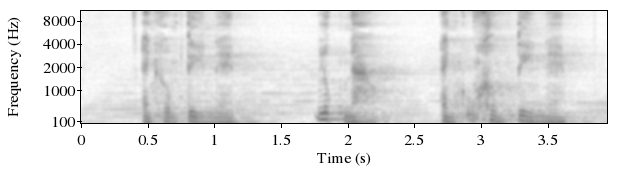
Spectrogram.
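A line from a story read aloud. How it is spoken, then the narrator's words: Muttering. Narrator (Vietnamese): miệng lẩm bẩm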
